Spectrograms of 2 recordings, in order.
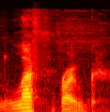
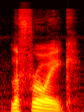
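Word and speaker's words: Laphroaig: How do you pronounce that? Lafroig. Lafroig.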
